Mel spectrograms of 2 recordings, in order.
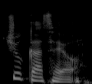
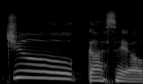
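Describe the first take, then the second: First: The first word is said short and quick. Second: The first word is stretched out long. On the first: It is just down the way. "as opposed to" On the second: It is a really long way. "means go a really, really long way"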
